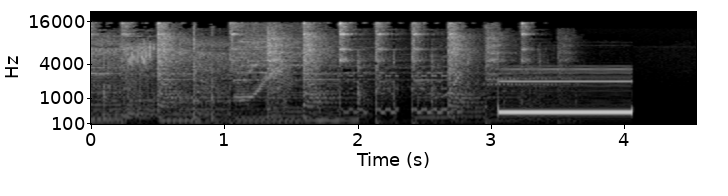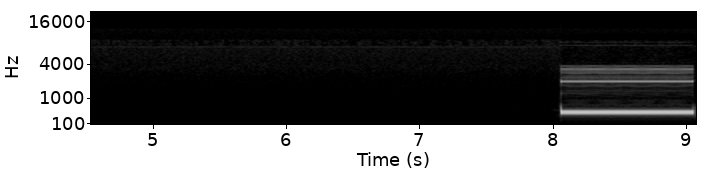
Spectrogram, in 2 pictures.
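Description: Telephone line tone after a call is redialed: two long, steady, loud beeps at one fixed pitch, separated by several seconds of silence, following a short burst of music.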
